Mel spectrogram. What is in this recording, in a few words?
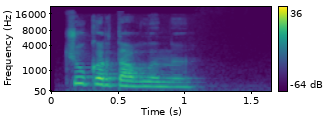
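"чукӧртавлыны", Komi, female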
